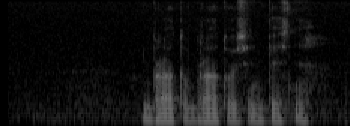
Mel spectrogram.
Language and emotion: Russian, neutral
